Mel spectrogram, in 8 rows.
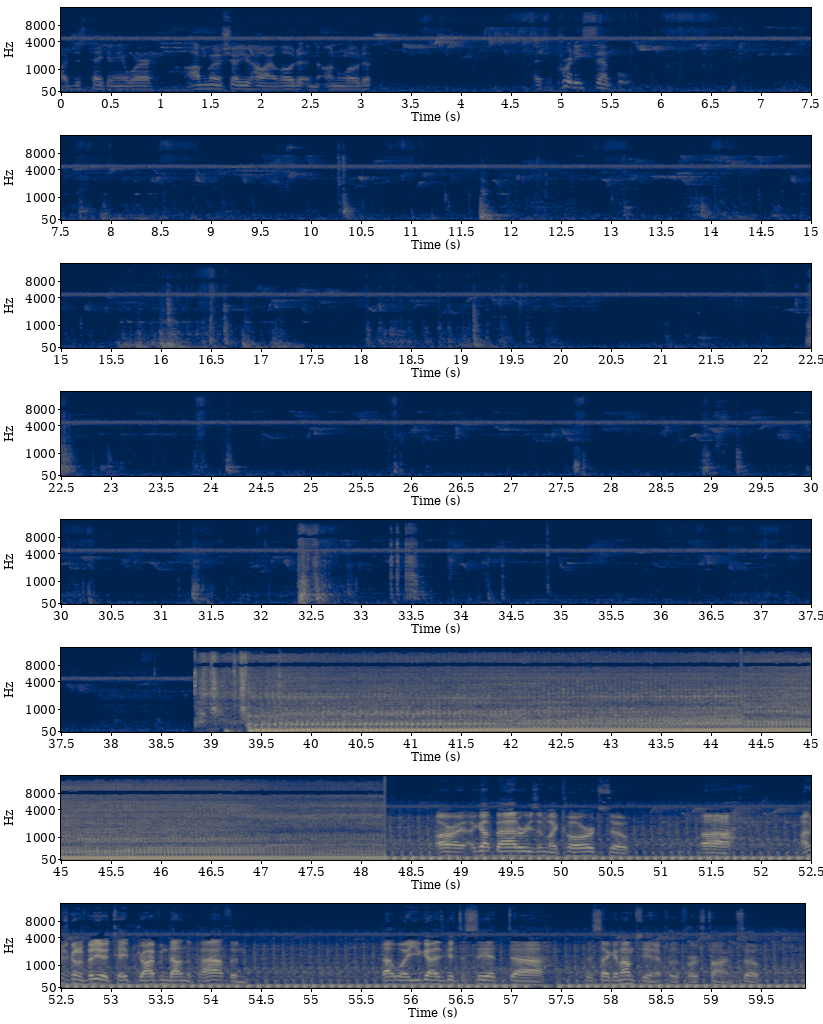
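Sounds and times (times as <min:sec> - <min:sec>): insect drone: 0:00.0 - 0:59.9
clunks and thumps of vehicle: 0:07.4 - 0:20.3, 0:21.0 - 0:24.7, 0:28.8 - 0:30.5, 0:31.1 - 0:35.0.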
